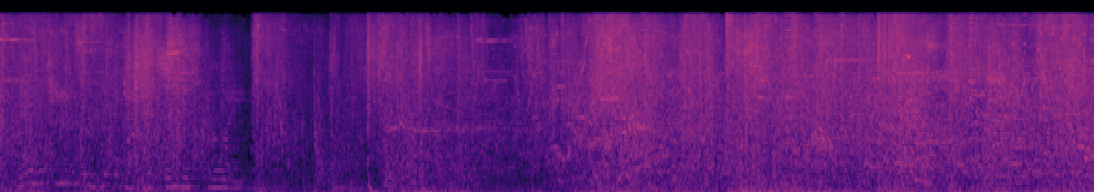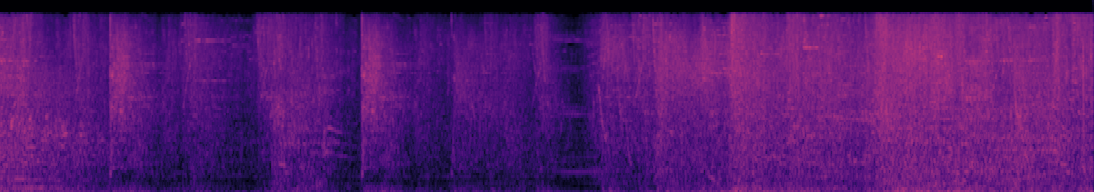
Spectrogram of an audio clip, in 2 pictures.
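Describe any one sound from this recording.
Game spell effects and blasts clash loudly during a battle.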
